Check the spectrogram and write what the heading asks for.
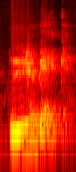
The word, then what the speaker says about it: Lübeck: Now pronounce that city again. Lübeck.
